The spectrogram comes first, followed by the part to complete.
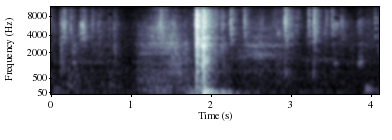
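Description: Light taps and scuffles of chihuahua puppies playing on a laminate floor, with one sharp, loud thump about two seconds in.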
